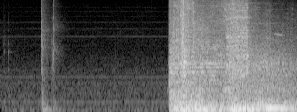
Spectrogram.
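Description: Fast, dense typing on a computer keyboard as an IP address is entered, a steady run of close clicks after a couple of isolated key taps and a pause.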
